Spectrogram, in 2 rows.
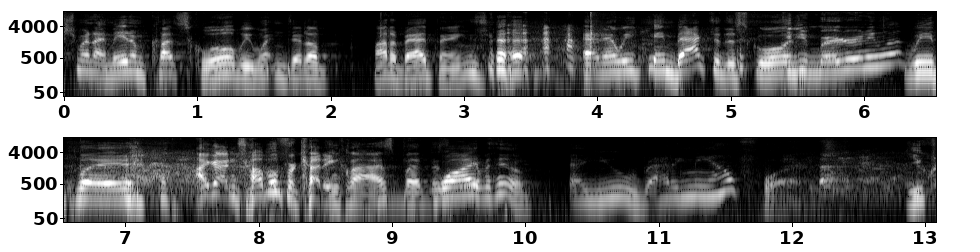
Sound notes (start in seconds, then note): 3.1 light laughter; 6.9 laughter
